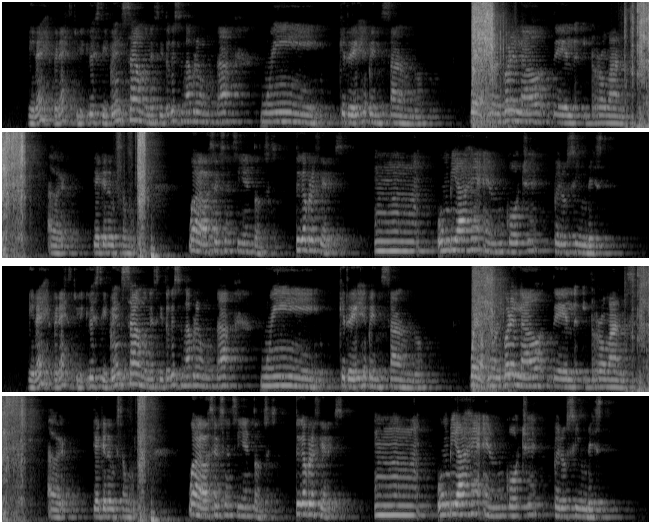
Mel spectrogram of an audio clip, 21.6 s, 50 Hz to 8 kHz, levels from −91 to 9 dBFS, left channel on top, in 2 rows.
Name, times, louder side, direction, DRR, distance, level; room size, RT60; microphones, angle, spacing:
voice 1, 0.4-7.1 7.8-10.6 11.5-11.9 12.3-13.5 13.9-15.2 15.7-16.5 17.0-17.8 18.0-19.7 20.0-20.8, right 2 dB, 75° right, 7 dB, 4.1 m, -38 dB
sound 1, 7.8-8.5 10.4-11.2 12.9-13.3, left 12 dB, 85° left, 1.0 m, -26 dB
27.0 x 22.5 x 9.3 m, 0.87 s
head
